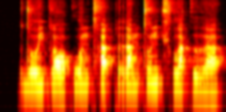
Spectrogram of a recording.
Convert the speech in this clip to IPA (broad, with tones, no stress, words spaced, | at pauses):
doː˦˥jplɔː˩˦ kwo˧ntʰa˦˥ʔpra˦˥m tu˥˩nt͡ɕʰu˦˥a̯ kɯ˨˩a̯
